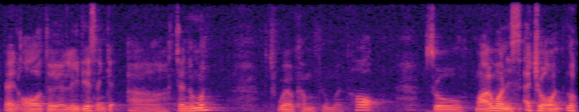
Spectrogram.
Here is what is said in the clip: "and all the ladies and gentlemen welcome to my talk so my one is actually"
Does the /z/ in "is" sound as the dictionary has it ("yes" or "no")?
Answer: no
